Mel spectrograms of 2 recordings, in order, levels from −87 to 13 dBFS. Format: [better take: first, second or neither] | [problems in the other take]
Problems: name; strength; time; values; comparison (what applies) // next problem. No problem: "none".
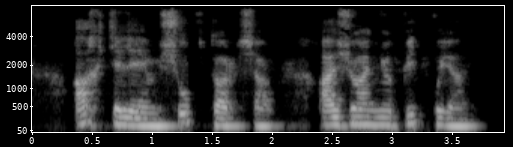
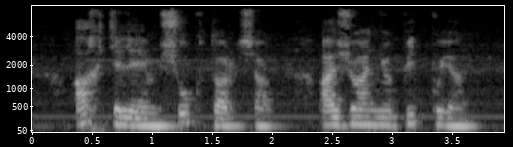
second | noise reduction (neural mask model Resemble Enhance denoiser)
